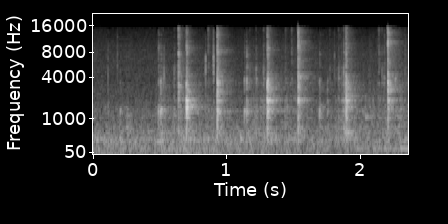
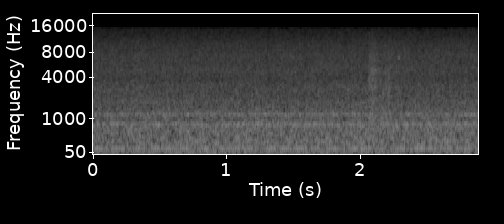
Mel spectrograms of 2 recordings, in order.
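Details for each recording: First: Light metallic rattling ticks at an irregular pace, about two a second, over a faint fan hum from a 52" Canarm Victorian ceiling fan floor-tested on medium speed; the motor shakes a bit and the rattle's source is unknown. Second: 52" Canarm Victorian ceiling fan, floor-tested, running in reverse at medium speed: a steady soft whir with a faint hum. The motor does not rattle or shake in reverse. Normal running.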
